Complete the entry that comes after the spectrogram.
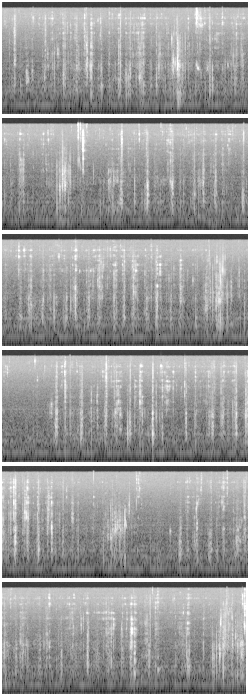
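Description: A person chewing and biting food close to the microphone, with many short, sharp, irregular clicks and crackles from the mouth and food.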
